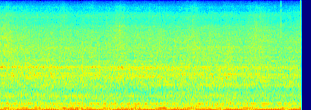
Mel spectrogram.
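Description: A boat's motor runs steadily under way, with a deep rumble that pulses a little under twice a second. The sound cuts off suddenly near the end.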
